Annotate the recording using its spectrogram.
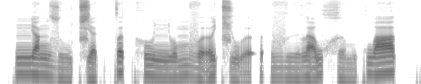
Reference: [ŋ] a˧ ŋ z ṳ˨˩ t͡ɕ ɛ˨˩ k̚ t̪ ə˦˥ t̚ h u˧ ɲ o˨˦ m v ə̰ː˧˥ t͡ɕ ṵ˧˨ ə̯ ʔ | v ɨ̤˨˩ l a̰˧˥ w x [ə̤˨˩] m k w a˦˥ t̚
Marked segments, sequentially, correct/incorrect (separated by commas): incorrect, correct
